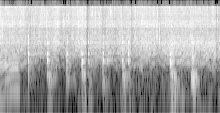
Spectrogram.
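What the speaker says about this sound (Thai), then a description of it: "ใส่กระเทียมได้เลยผัดจนหอมนะคะ" Garlic sizzles loudly in hot oil while a utensil scrapes the pan in a steady stirring rhythm.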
